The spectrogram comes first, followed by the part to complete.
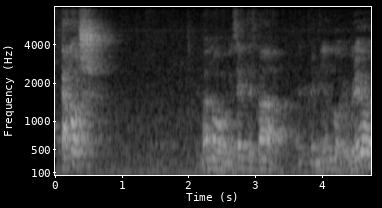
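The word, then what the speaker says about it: קדוש: Dice que el término ah se pronuncia en hebreo kadosh.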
